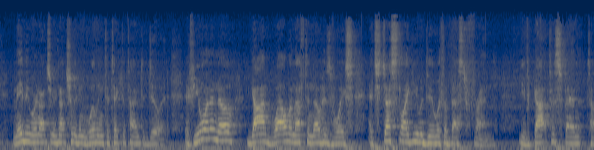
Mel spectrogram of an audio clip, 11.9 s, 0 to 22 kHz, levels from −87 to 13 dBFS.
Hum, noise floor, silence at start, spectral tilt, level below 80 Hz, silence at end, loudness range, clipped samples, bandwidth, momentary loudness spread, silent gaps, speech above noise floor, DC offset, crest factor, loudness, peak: none; -52 dBFS; 0 s; -5 dB/octave; -48 dBFS; 0 s; 5 LU; under 0.1%; 16.5 kHz; 13 LU; none; 21 dB; under 0.1%; 20 dB; -32 LUFS; -12 dBFS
